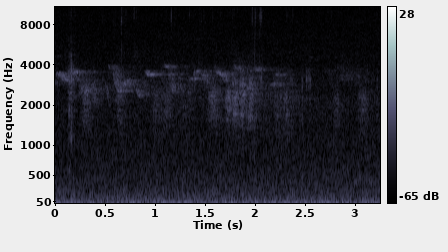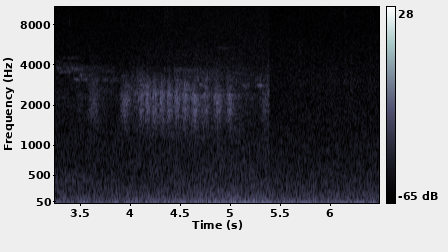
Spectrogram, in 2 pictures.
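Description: Faint birdsong: short scattered chirps and phrases, then a longer rapid trill near the end that cuts off abruptly.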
